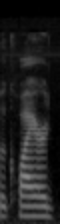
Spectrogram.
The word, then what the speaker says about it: acquire: 자, choir라는 발음은 acquire, 인수하다에서 왔습니다.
